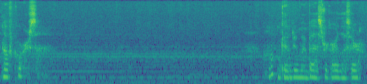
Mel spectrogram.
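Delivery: whispered under breath; whispering. Real, not acted. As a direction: mutter it to yourself. Muttering after a mistake.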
